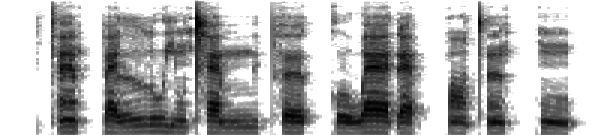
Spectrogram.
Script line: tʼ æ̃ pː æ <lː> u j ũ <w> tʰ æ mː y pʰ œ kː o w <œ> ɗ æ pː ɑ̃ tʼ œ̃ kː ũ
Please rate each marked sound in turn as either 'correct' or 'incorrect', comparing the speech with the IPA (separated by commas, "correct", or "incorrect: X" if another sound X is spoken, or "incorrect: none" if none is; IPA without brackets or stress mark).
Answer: correct, incorrect: none, incorrect: æ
